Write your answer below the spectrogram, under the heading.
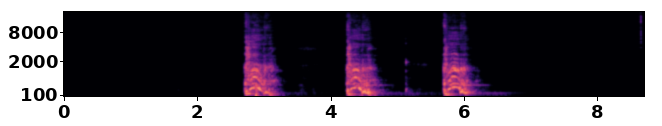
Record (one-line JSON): {"three_cough_length": "8.7 s", "three_cough_amplitude": 31578, "three_cough_signal_mean_std_ratio": 0.33, "survey_phase": "alpha (2021-03-01 to 2021-08-12)", "age": "65+", "gender": "Male", "wearing_mask": "No", "symptom_none": true, "smoker_status": "Never smoked", "respiratory_condition_asthma": false, "respiratory_condition_other": false, "recruitment_source": "REACT", "submission_delay": "1 day", "covid_test_result": "Negative", "covid_test_method": "RT-qPCR"}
